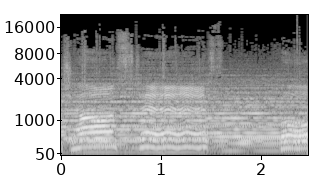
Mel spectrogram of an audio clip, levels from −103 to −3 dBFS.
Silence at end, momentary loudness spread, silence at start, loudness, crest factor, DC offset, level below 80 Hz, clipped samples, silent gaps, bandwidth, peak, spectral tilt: 0 s; 6 LU; 0 s; -15 LUFS; 14 dB; under 0.1%; -46 dBFS; under 0.1%; none; 17.5 kHz; -2 dBFS; -4 dB/octave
